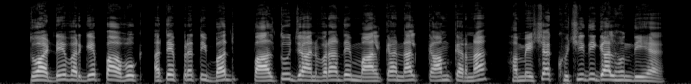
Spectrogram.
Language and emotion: Punjabi, happy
